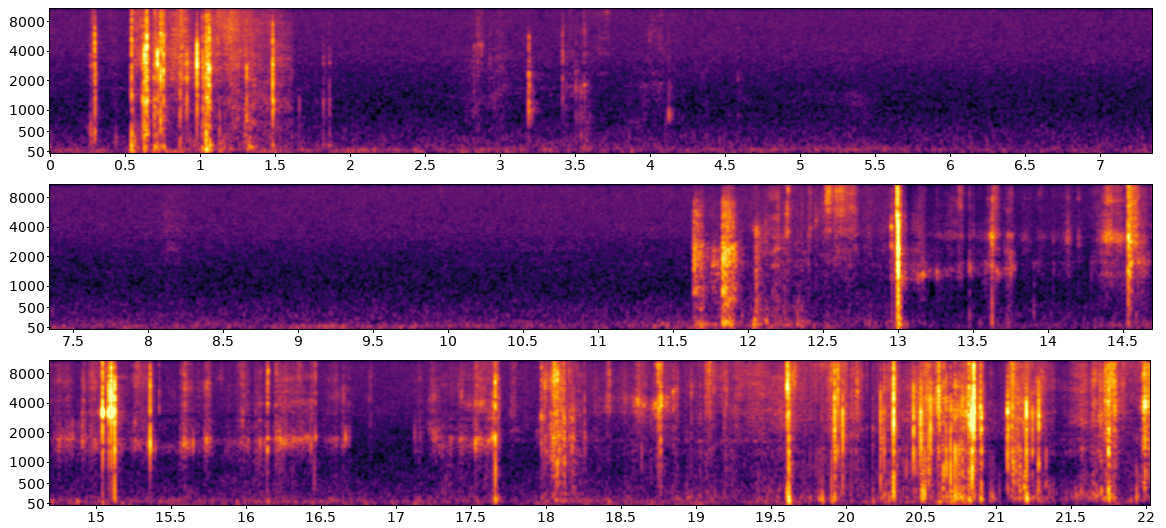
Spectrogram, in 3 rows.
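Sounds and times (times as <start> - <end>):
paper leaflet crinkling: 0.5 - 1.7, 11.7 - 22.0.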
